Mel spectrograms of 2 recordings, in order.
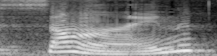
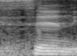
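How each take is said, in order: First: The vowel is long, rhyming with 'line'. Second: The vowel is short, rhyming with 'pin'. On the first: The speaker calls it right. "We say the sine" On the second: The speaker calls it wrong. "we don't say sin"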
